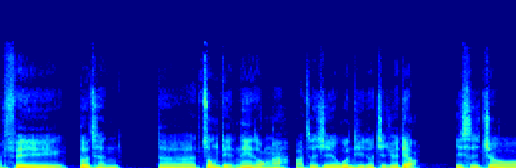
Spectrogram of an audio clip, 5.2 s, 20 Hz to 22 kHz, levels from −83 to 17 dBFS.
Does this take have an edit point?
no; 0 cuts

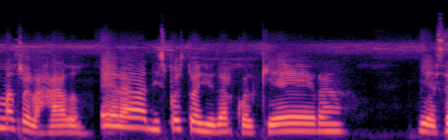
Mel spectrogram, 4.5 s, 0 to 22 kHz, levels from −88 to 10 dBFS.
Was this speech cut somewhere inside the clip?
yes; 1 cut; at 0.9 s

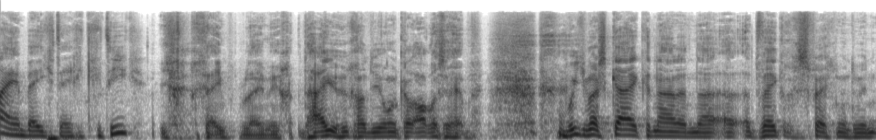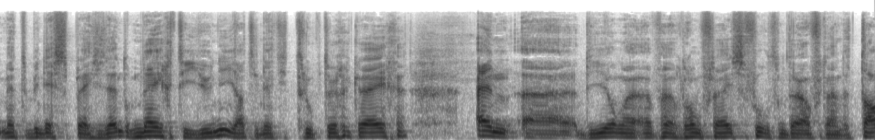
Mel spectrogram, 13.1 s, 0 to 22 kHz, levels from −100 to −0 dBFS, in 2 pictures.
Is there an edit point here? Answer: no; 0 cuts

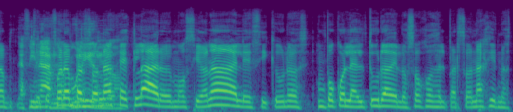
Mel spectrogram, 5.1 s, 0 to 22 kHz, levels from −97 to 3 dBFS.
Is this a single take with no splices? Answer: no; 1 cut; at 3.2 s

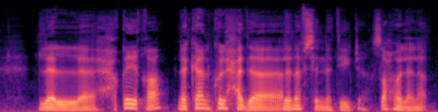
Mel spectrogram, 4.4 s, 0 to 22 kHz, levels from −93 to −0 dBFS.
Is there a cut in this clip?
yes; 2 cuts; at 1.7 s, 2.8 s

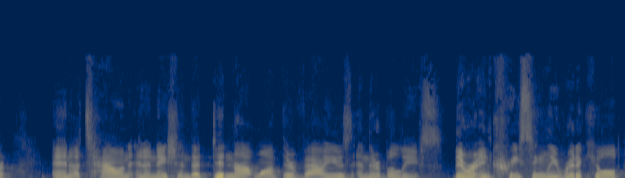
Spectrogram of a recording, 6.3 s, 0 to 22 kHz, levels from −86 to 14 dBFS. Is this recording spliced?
yes; 1 cut; at 4.5 s

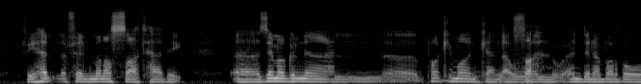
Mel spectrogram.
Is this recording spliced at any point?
yes; 2 cuts; at 3.3 s, 5.0 s

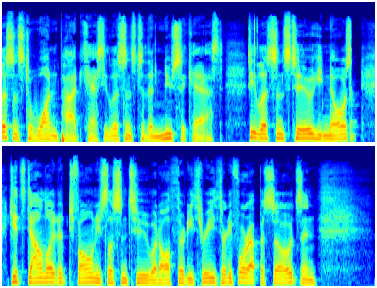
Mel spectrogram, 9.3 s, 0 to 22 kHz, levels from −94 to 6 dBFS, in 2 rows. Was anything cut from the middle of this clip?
yes; 3 cuts; at 3.1 s, 4.4 s, 5.5 s

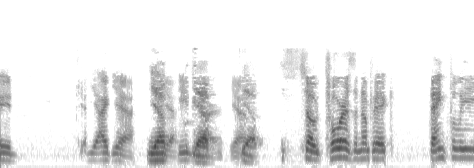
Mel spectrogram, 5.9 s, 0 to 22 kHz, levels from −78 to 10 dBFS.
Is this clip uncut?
no; 4 cuts; at 1.1 s, 1.4 s, 2.2 s, 4.6 s

